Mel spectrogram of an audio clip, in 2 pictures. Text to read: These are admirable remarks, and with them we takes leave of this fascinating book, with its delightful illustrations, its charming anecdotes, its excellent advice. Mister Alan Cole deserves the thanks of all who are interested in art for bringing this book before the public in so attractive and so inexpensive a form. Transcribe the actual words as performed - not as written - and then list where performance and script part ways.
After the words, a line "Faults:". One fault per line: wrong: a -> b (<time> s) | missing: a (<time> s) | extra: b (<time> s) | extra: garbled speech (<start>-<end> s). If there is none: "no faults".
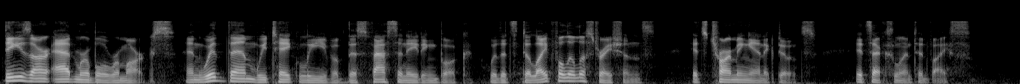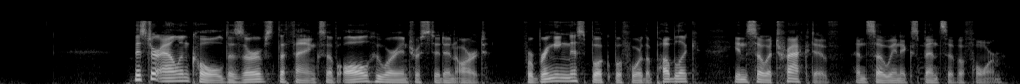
These are admirable remarks, and with them we take leave of this fascinating book, with its delightful illustrations, its charming anecdotes, its excellent advice. Mister Alan Cole deserves the thanks of all who are interested in art for bringing this book before the public in so attractive and so inexpensive a form.
Faults:
wrong: takes -> take (2.7 s)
